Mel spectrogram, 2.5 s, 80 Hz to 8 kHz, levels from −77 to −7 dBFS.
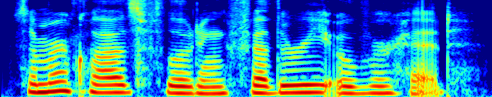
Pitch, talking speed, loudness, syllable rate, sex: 220 Hz, 120 wpm, -15 LUFS, 5.0 syllables/s, female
